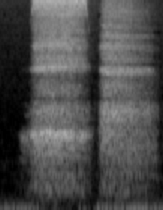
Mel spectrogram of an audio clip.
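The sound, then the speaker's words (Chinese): A deep breath, heard as two long, soft, breathy rushes separated by a short pause, with no voices. “他深呼吸，过了一会儿恢复如常后”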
